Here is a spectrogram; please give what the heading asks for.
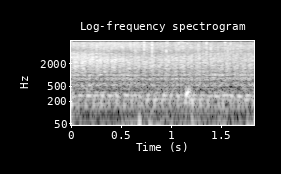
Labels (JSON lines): {"label": "anthrophony, boat engine", "recorder": "SoundTrap 300"}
